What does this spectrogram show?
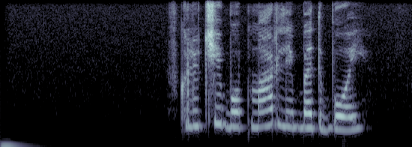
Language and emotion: Russian, neutral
